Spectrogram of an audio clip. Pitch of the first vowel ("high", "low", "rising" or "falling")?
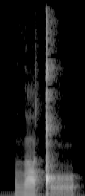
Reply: low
